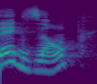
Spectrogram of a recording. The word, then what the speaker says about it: exemple: Também, se a letra E for seguida de X, ela será pronunciada E, mesmo que não tenhamos escrito nenhum acento. Por exemplo, un exercice, un exemple, un exemple.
